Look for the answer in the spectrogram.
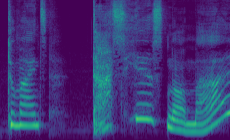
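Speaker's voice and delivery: high, slow incredulous elf; high disbelieving elf girl. Acted. Elf voiced high in story.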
